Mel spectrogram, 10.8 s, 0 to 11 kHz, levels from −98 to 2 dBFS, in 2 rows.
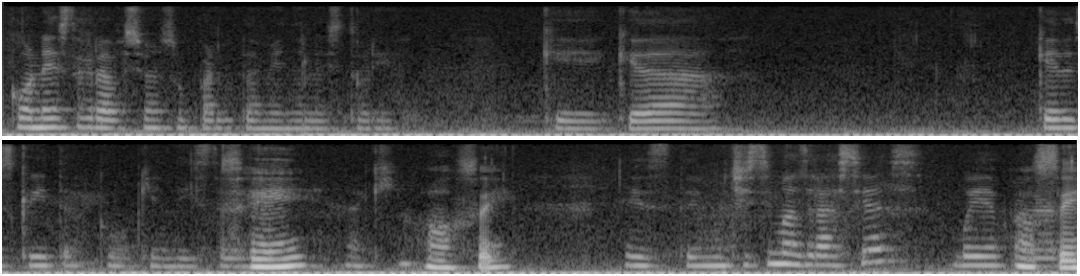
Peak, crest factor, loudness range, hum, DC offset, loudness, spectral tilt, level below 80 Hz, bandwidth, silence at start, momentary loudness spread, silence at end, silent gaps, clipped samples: -14 dBFS; 18 dB; 10 LU; none; 2%; -34 LUFS; -6.5 dB/octave; -36 dBFS; 10 kHz; 0 s; 19 LU; 0 s; none; under 0.1%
